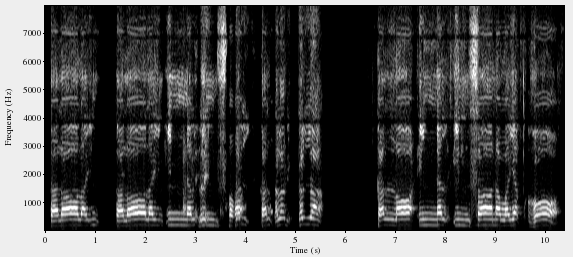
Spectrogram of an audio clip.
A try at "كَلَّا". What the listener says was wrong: کلا، ایک منٹ. کلا مد بھی ہے نا، کلا ایک منٹ میں آیت پڑھ کے سنا تو آپ کو اس میں 3 غلطیاں ہیں آپ کی. کلا ان الانسان لیطغی، اخفا بھی ہے نا نون ساکن کا، سین ہے.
